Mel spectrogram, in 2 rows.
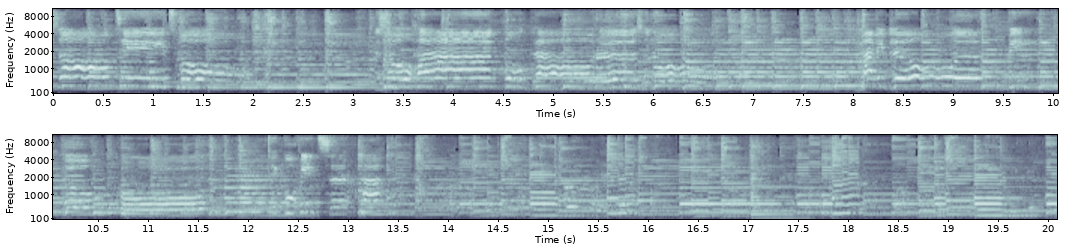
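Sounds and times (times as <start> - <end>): woman singing: 0.0 - 13.8
acoustic guitar: 0.0 - 20.0
ukulele: 0.0 - 20.0.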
